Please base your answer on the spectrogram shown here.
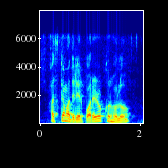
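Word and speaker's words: ح: আজকে আমাদের এর পরের অক্ষর হলো হা। এই অক্ষরে এক আলিফ টান হবে। হা এই অক্ষরের মাখরাজ হলো কণ্ঠনালীর মধ্য হইতে হা উচ্চারিত হয়, অর্থাৎ এই মধ্যখান থেকে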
